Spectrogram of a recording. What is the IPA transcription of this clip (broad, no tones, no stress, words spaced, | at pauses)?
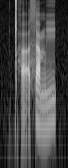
ǁʰa̰ sami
